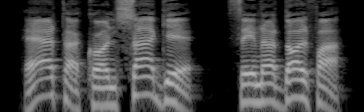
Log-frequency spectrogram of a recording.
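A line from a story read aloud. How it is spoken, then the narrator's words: Growl. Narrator (Russian): рыкнул он на мальчишку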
